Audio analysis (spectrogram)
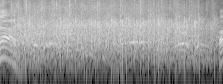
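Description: Studio audience applauding at a television talk show, a dense, sustained burst of clapping close by, with a voice briefly heard at the start and the end.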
